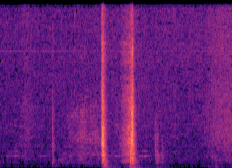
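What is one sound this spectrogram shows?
A car's glove box lid clicks shut.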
